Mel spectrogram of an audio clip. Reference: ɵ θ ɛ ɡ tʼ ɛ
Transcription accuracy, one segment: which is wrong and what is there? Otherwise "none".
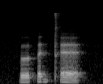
none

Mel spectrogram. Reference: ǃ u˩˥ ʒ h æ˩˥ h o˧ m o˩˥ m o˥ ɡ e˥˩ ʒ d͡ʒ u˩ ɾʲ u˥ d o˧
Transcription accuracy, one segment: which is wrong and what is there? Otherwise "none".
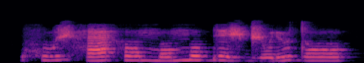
ǃ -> x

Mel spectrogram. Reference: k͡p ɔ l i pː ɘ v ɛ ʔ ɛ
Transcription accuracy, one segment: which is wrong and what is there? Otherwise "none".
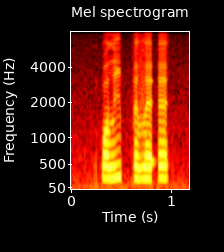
ɘ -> ɛ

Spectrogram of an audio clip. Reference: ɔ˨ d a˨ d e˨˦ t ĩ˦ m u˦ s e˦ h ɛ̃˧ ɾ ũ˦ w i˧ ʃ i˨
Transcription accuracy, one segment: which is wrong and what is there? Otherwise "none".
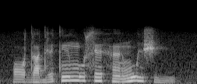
none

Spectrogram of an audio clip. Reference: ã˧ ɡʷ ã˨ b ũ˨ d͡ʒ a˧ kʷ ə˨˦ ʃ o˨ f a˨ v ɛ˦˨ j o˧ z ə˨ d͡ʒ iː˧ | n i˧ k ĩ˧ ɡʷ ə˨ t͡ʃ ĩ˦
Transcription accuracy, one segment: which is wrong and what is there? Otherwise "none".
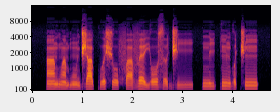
none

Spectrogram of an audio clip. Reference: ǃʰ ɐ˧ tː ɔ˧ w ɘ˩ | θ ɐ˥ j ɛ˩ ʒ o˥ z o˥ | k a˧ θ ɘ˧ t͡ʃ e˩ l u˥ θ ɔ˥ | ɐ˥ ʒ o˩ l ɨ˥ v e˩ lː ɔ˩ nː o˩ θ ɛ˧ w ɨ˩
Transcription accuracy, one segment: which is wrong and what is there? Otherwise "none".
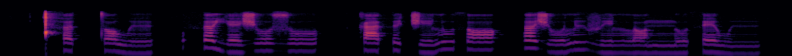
none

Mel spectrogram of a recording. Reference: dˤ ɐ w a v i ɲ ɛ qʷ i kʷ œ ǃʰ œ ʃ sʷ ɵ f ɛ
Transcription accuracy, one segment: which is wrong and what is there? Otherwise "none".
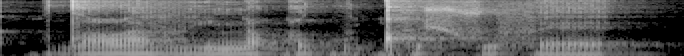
ɵ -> œ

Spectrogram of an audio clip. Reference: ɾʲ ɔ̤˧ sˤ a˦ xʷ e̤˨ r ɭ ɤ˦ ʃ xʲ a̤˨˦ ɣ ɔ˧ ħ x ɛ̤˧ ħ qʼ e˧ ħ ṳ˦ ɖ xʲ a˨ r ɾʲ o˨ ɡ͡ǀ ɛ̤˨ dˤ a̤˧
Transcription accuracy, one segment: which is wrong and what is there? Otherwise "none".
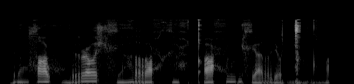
ɣ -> r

